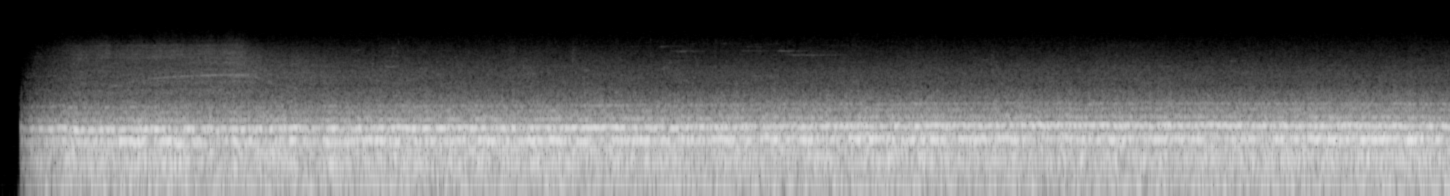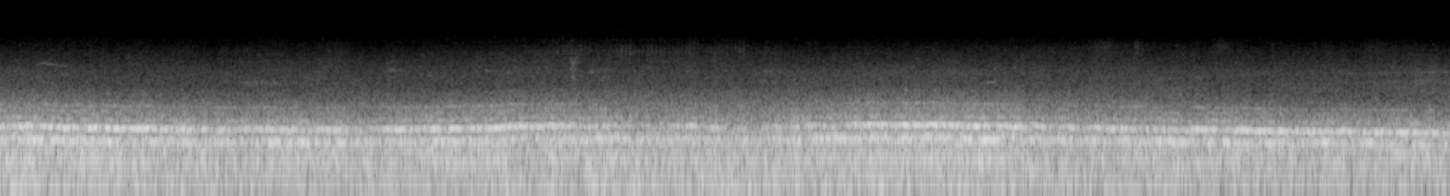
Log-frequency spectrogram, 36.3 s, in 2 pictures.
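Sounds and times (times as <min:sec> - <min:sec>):
wind: 0:00.2 - 0:36.2.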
